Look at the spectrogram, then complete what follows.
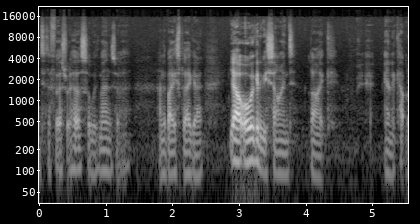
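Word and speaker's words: Menswe@r: I never quite knew how to pronounce it. Have I done it? It's just Menswear.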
